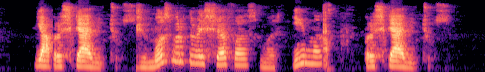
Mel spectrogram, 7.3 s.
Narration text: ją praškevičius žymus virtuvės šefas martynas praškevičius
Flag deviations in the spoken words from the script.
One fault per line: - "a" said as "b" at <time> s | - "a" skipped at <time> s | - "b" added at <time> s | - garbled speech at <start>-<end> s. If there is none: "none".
none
